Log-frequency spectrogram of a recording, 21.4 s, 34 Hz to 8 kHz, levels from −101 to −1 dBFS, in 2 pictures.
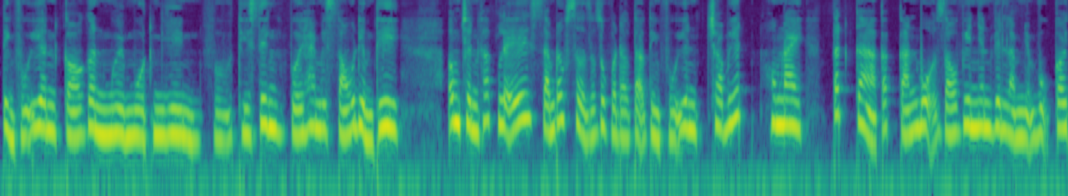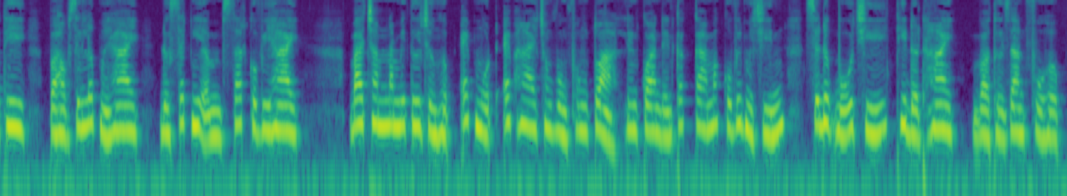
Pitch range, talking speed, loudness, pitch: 195-245 Hz, 230 wpm, -20 LUFS, 220 Hz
